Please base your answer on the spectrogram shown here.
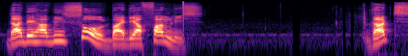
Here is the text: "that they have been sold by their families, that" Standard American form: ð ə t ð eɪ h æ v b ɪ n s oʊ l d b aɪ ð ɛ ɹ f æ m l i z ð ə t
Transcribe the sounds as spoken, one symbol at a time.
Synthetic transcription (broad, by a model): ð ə t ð eɪ h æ v b ɪ n s oʊ l d b aɪ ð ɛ f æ m l i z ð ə t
